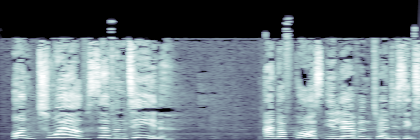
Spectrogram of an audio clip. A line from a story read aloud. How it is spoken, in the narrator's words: he cried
